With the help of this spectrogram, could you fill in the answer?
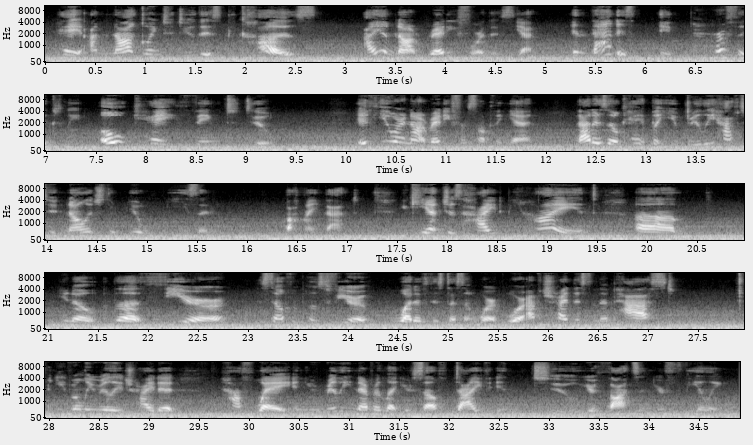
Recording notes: Sorry about the audio quality, recorded this in my car, and even though the road noise is loud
